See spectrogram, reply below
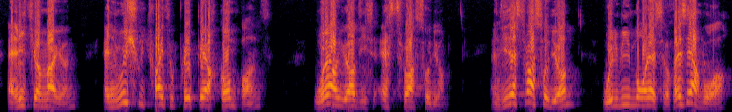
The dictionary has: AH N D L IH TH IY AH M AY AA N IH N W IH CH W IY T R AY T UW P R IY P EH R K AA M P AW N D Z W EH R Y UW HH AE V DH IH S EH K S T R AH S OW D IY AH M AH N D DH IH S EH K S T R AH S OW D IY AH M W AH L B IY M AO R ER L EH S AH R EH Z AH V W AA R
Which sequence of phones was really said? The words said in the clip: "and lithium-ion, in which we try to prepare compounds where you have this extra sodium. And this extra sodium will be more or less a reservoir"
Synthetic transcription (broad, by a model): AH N L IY T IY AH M AY AA N IH N W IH SH W IY T R AY T UW P R IY P EH R K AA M P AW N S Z W EH R Y UW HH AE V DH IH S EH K S T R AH S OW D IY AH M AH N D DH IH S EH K S T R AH S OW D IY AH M W AH L B IY M AO R L EH S AH R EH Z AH V W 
